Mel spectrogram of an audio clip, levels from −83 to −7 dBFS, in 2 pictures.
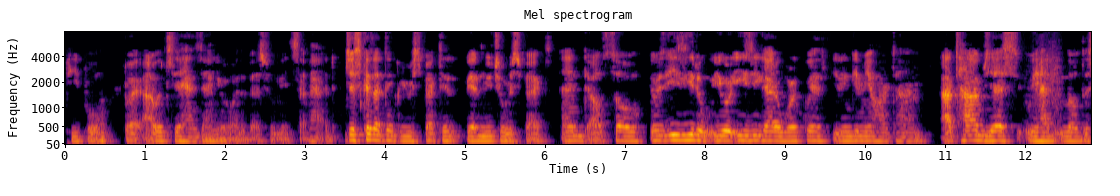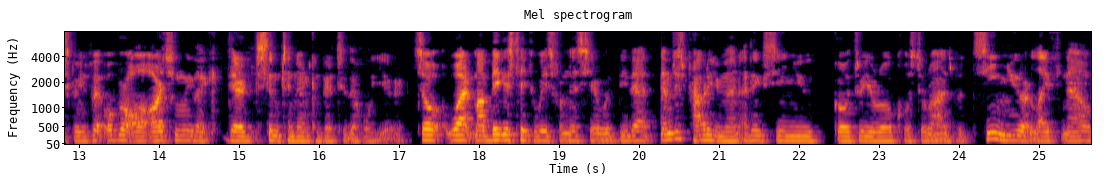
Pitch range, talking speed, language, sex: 120-135 Hz, 230 wpm, English, male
